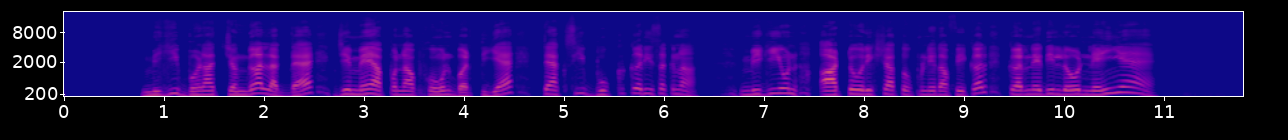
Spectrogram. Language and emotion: Dogri, happy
